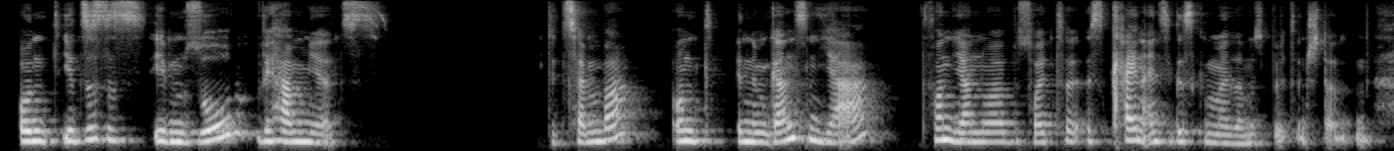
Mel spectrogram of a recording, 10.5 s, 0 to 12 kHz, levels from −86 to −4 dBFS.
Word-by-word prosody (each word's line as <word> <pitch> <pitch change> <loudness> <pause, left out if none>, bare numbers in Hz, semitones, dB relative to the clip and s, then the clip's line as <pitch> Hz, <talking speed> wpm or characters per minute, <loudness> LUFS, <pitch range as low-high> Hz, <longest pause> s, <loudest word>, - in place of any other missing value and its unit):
und 230 0 +4
jetzt 235 0 +2
ist 270 0 +2
es 245 0 -1
eben 220 -2 +4
so, 255 - +4
wir 230 +1 +1
haben 220 -1 +5
jetzt 210 +1 -6 1.2
Dezember 215 - 0 0.3
und 235 0 +2 0.2
in 225 0 +2
'nem 210 -2 +1
ganzen 260 +4 +3
Jahr 225 - -1 0.3
von 255 -1 +2
Januar 215 0 0
bis 215 0 -11
heute 205 +2 -5
ist 225 0 -6
kein 250 -1 +3
einziges 220 0 -2
gemeinsames 190 -2 -6
Bild - - -11
entstanden. - - -8
220 Hz, 145 wpm, -22 LUFS, 210-240 Hz, 1.2 s, haben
